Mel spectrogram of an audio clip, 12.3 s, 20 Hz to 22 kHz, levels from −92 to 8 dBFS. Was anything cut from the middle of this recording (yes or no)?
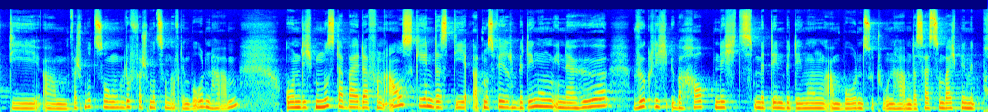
no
